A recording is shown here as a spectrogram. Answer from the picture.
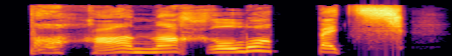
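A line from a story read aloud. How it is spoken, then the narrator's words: Hissing through teeth. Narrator (Ukrainian): засичав крізь зуби директор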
